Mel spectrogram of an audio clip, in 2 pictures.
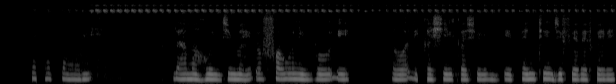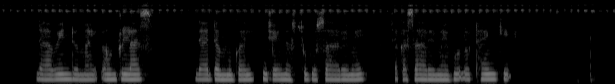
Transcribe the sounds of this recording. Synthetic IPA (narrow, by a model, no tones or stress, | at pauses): t͡ʃakasaːɾi | ɗamaɦold͡ʒimajɗɔfawniboːɗiɗɔwaɗikaʃikaʃibɛpentʰid͡ʒifɛɾɛfɛɾɛndawindɔmajɗɔnɡlas | dadamuɡald͡ʒɛnastuɡɔsaɾɛmajt͡ʃakasaɾɛmajbɔɗɔtʰaŋkʰi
